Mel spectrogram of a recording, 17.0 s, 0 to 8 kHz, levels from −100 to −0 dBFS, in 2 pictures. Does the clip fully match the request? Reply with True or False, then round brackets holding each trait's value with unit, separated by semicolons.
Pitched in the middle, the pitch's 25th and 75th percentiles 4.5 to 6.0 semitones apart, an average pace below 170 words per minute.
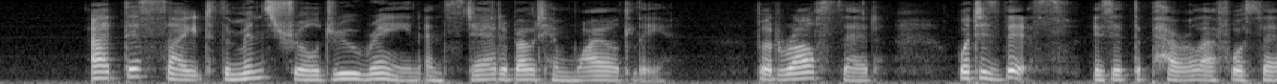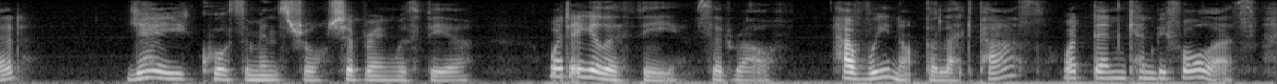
True (175 Hz; 5.5 semitones; 160 wpm)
